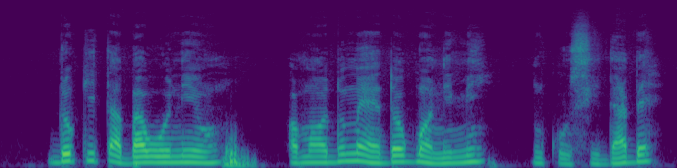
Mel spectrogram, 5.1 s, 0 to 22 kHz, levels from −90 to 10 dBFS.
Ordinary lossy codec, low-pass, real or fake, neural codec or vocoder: none; 19.8 kHz; fake; codec, 44.1 kHz, 7.8 kbps, Pupu-Codec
